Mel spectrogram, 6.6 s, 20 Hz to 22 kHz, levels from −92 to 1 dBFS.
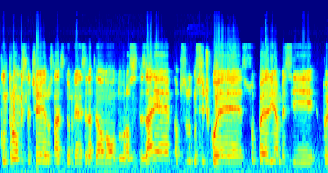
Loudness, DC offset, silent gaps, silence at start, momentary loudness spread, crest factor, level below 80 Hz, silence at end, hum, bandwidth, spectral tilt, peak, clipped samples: -18 LUFS; under 0.1%; none; 0 s; 9 LU; 16 dB; -62 dBFS; 0 s; none; 15.5 kHz; 0 dB/octave; -4 dBFS; under 0.1%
